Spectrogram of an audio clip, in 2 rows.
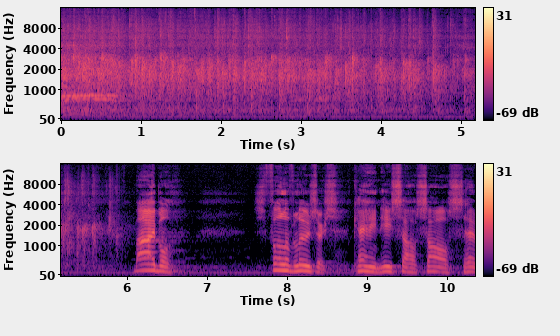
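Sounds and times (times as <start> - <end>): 
crowd clapping: 0.0 - 6.0
speech: 6.1 - 6.7, 7.8 - 10.3.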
